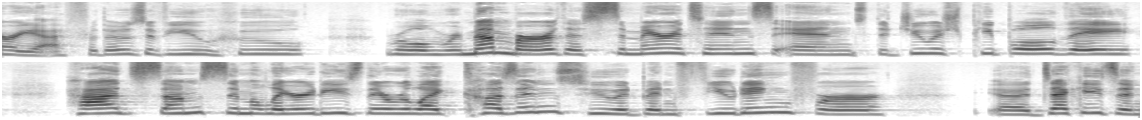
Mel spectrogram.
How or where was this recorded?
large echoing room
